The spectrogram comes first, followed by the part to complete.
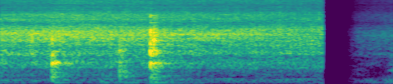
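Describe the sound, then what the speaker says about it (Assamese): Onions frying in oil in a kadai give a steady close sizzle with a few sharp stirring scrapes, ending abruptly in near silence. "সাধাৰণতে এইখিনি ৰঙচুৱা হোৱালৈকে পিঁয়াজখিনি আমি ভাজি ল'ম"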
